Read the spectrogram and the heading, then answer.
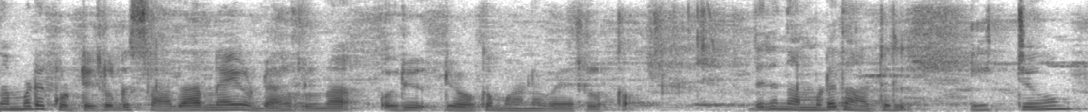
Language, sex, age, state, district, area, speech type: Malayalam, female, 45-60, Kerala, Idukki, rural, spontaneous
